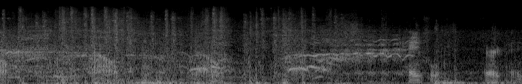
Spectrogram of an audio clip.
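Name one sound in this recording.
Horses whinny and snort.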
